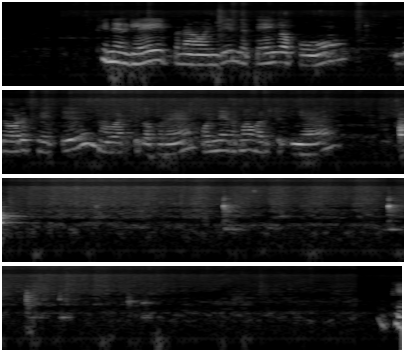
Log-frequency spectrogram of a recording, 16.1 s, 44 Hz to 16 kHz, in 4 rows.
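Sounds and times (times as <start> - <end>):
spices sizzling in oil: 0.6 - 15.8
spatula knocking against pot: 8.0 - 8.3, 11.9 - 13.6.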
